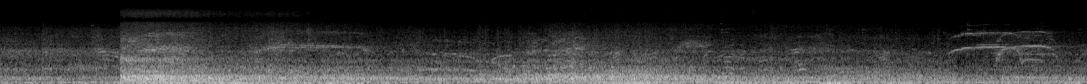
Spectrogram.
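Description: Bolliger & Mabillard inverted roller coaster train running through its loops, a steady rumbling roar that gets suddenly louder about a second in, with riders' screams rising and falling over it.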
